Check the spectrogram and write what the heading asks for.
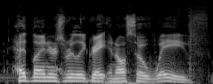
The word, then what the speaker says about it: Wavve: And Headliner's really great, and also Wave, which is spelled with 2 V's, WAVVE.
